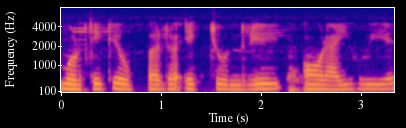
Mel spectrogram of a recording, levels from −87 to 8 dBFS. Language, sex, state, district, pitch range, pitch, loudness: Hindi, female, Uttar Pradesh, Budaun, 165-175 Hz, 170 Hz, -18 LUFS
